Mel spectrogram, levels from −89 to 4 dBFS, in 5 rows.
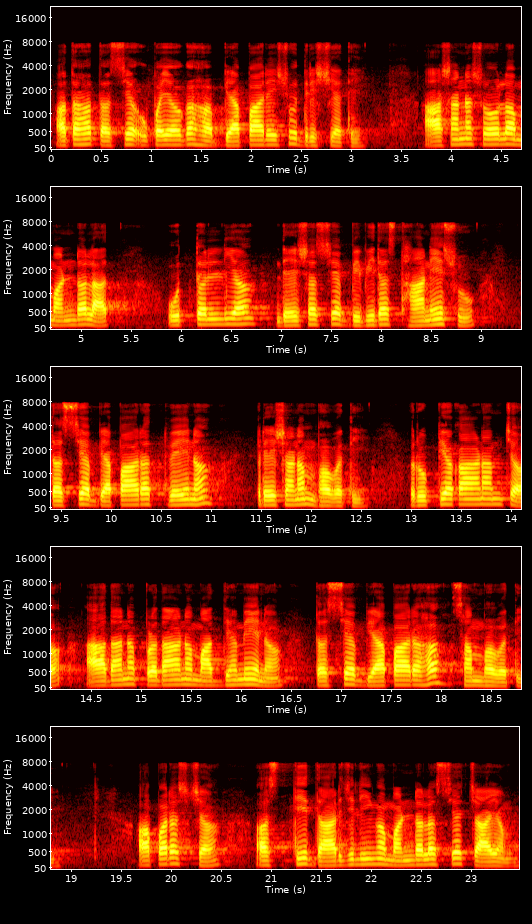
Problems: none marked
